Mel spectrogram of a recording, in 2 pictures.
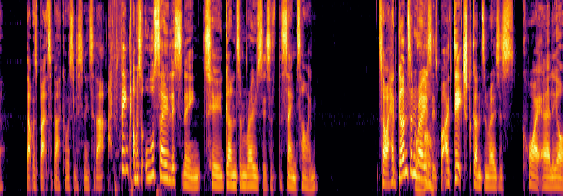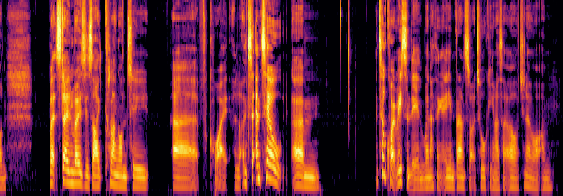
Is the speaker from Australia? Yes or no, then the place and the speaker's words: no; Kingston, London, United Kingdom; We were in Kingston, so getting to Brixton was easy.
